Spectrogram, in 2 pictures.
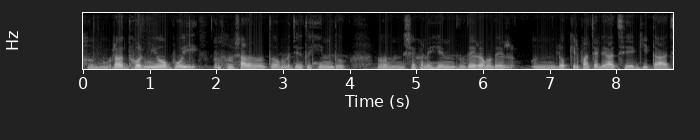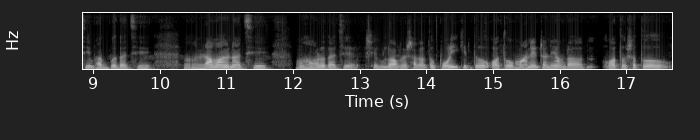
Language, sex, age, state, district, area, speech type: Bengali, female, 45-60, West Bengal, Dakshin Dinajpur, urban, spontaneous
